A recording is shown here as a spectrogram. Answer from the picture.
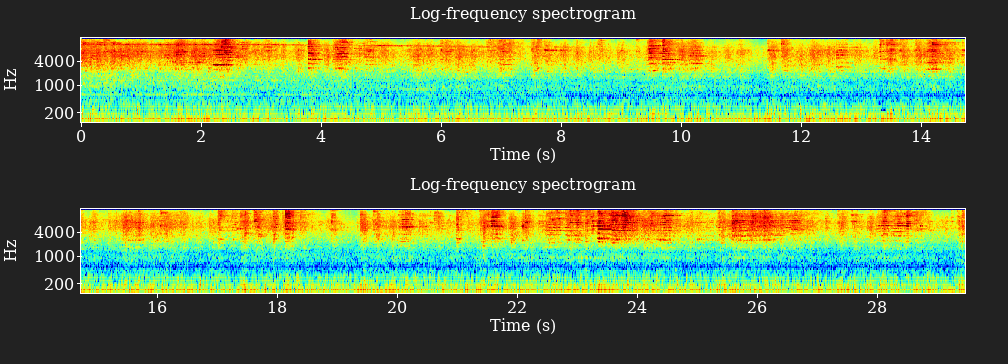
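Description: Union Pacific rock train's Herzog hopper cars rolling past: a steady rumble of steel wheels on rail with repeated clacking over the rail joints. A faint whine fades out in the first few seconds.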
